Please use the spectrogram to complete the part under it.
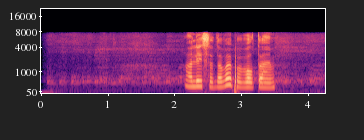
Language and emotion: Russian, neutral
